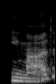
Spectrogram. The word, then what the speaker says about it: Emad: today uh Deanna um I think your last name is Imad is that how you say it yes it is welcome to um to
